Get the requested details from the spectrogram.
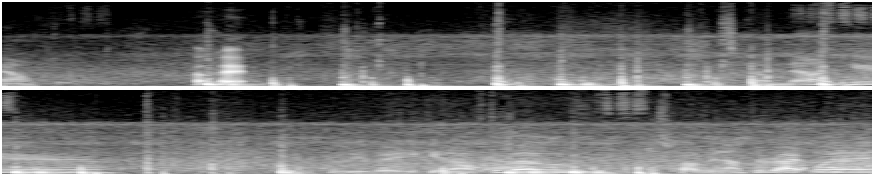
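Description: Footsteps thud on a wooden deck.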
